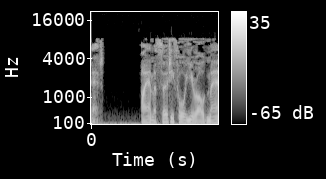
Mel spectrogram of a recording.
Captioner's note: electrical noise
